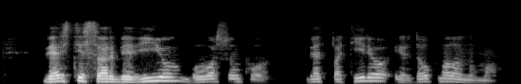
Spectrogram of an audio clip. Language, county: Lithuanian, Kaunas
